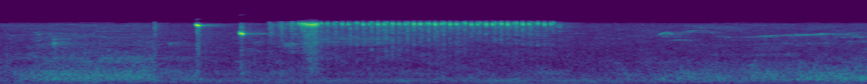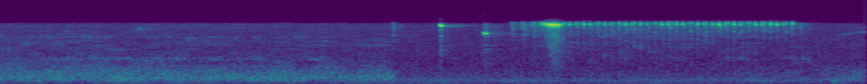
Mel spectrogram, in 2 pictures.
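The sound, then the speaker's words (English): Grasshopper sparrow song: two thin, very high insect-like buzzes, each opened by a few short sharp chips, over a low steady background hiss. “Grasshopper sparrow.”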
